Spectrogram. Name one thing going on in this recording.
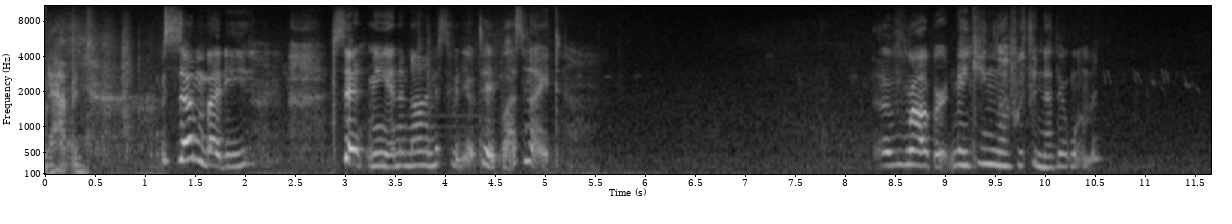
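A young woman speaks quietly and tearfully, close by.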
